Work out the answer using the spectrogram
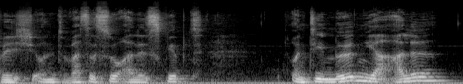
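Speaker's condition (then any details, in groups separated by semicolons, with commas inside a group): Parkinson's disease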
